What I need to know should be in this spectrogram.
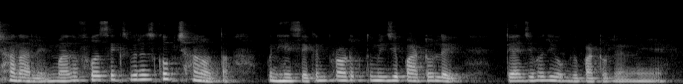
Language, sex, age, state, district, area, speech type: Marathi, male, 30-45, Maharashtra, Satara, urban, spontaneous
